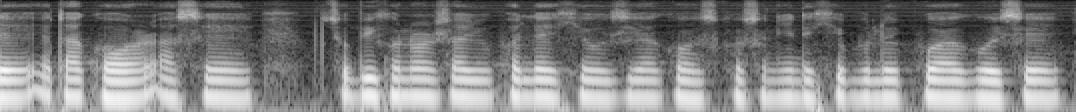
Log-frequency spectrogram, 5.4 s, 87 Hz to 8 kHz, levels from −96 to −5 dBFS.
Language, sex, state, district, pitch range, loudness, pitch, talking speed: Assamese, male, Assam, Sonitpur, 155-165 Hz, -18 LUFS, 160 Hz, 110 wpm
